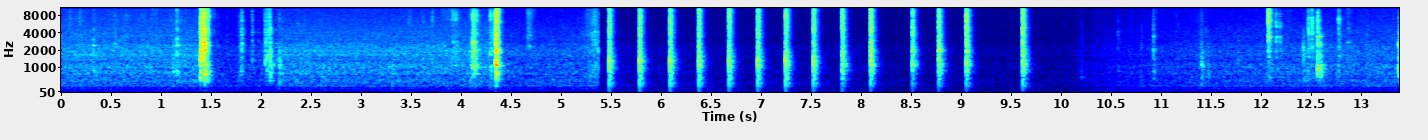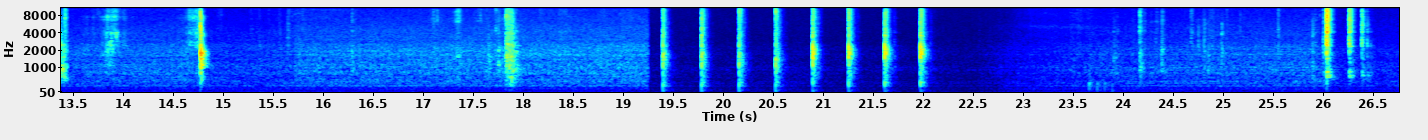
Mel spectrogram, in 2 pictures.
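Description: Sharp taps and knocks from refitting the wheels and axles of a 1970s Tonka steel toy forklift: scattered single knocks and two runs of quick, even taps, about three a second, over a steady low hiss.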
